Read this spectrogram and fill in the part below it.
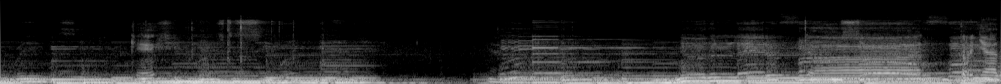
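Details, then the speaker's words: Kenwood GE-56 graphic equalizer, powered on and passing music from a CD player to active speakers: full, steady sound with no crackle or scratchy pops; audio output still clean, unit only needs cleaning. "tidak kresekan ya. Masih oke, masih bagus."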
